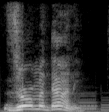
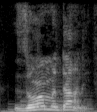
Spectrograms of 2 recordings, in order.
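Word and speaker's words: Zohran Mamdani: Zoramadani. Sorry, I did not want to mispronounce his name, so I made sure I'm pronouncing it right. Zoramadani.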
